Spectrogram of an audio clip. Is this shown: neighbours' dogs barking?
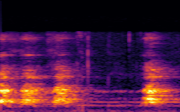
yes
